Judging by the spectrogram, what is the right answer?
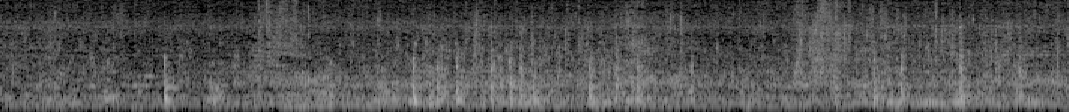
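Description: Wooden spatula stirring chicken pieces in thick curry gravy in a steel pot: soft wet squelching and sloshing, with scattered small knocks of the spatula against the pot.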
